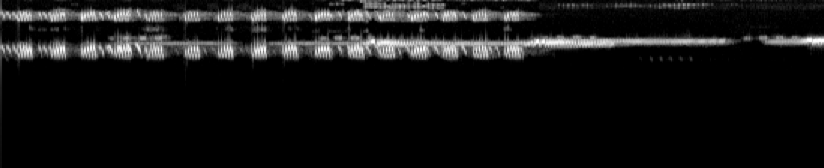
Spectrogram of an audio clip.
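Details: Singing bell crickets, autumn night, Inba-numa paddies in Chiba, Japan, among other crickets: quick repeated high chirp bursts for a few seconds, then a single thin steady tone lingering to the end.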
